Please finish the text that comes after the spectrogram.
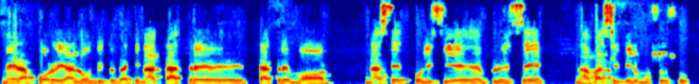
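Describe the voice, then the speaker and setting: A man's voice: medium pitch, unhurried, a little mellow, husky, dry recording. A man with a Congolese accent giving an explanatory news interview as a provincial official, switching between two languages. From Democratic Republic of the Congo. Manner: code-switches between Lingala and French. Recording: muffled, dull lo-fi line.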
